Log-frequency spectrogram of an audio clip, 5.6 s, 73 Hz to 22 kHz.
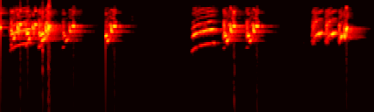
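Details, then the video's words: European goldfinch mating song, rapid liquid twittering with upswept whistles and buzzy chirps in three bursts separated by brief pauses, high and bright throughout. "5 دقائق من تغريد الحسون بدون توقف .تزاوج الحسون"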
